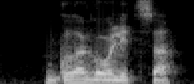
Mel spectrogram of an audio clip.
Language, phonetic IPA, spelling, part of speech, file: Russian, [ɡɫɐˈɡolʲɪt͡sə], глаголица, noun, Ru-глаголица.ogg
- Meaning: Glagolitic alphabet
